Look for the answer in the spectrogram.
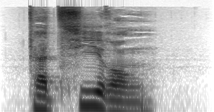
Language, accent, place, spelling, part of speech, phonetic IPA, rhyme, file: German, Germany, Berlin, Verzierung, noun, [fɛɐ̯ˈt͡siːʁʊŋ], -iːʁʊŋ, De-Verzierung.ogg
- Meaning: 1. ornament, ornamentation 2. embellishment 3. flourish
